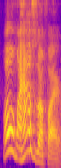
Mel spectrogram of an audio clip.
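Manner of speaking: a hammed-up cry that the house burns; a touch of mock panic.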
